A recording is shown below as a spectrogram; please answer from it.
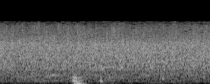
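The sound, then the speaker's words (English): Applause from an audience: a dense, steady wash of many hands clapping at once, with no single claps standing out, holding at an even level throughout. “Keep clapping.”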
